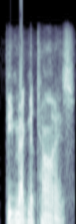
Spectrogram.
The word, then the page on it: Demagnetize: American English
